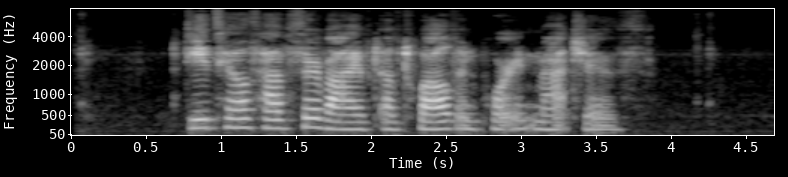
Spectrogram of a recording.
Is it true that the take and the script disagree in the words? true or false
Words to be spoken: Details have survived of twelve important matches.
false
